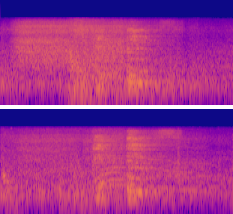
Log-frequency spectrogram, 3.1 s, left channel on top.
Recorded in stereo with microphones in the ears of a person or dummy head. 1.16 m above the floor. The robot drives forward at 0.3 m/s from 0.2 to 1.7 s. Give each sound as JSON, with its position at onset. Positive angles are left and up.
{"t": 1.2, "sound": "throat clearing", "side_deg": -60, "distance_m": 2.0}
